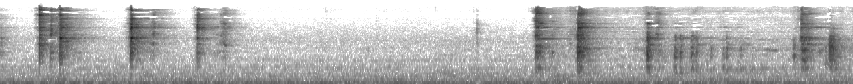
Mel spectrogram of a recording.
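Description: Small ceramic dishes clinking, a handful of sharp clicks in two bunches, in the first second and again around the third second, as the dishes are tipped over a pan and set down on the countertop.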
